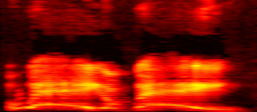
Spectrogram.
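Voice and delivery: high, drawn-out whooping call; slow, high hollered call; distant shouting. A narrator's reading. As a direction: mimic faraway riders hollering.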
